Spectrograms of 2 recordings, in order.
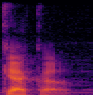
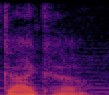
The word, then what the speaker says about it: GEICO: I've just discovered this strange place called Gecko. It's quite handy. It's pronounced Geico.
